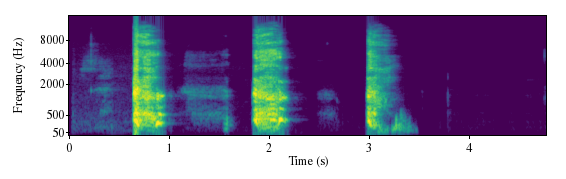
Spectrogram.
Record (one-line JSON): {"three_cough_length": "4.8 s", "three_cough_amplitude": 32768, "three_cough_signal_mean_std_ratio": 0.28, "survey_phase": "beta (2021-08-13 to 2022-03-07)", "age": "45-64", "gender": "Male", "wearing_mask": "No", "symptom_cough_any": true, "symptom_runny_or_blocked_nose": true, "symptom_sore_throat": true, "symptom_onset": "4 days", "smoker_status": "Never smoked", "respiratory_condition_asthma": false, "respiratory_condition_other": false, "recruitment_source": "Test and Trace", "submission_delay": "2 days", "covid_test_result": "Positive", "covid_test_method": "RT-qPCR", "covid_ct_value": 15.1, "covid_ct_gene": "ORF1ab gene", "covid_ct_mean": 15.4, "covid_viral_load": "9100000 copies/ml", "covid_viral_load_category": "High viral load (>1M copies/ml)"}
